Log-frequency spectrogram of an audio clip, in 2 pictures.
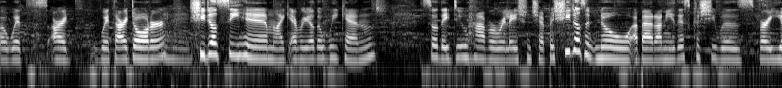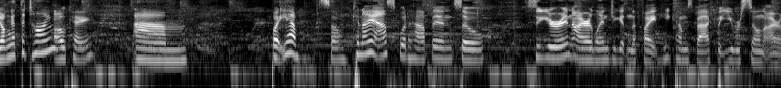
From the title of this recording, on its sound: LIVE from That's What She Said Event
